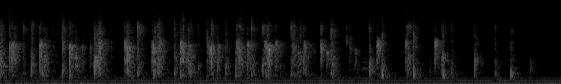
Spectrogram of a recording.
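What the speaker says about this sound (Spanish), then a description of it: "Dan un aplauso al Señor por usted." A church congregation claps steadily in a quiet hall during a worship service, with many hands beating in a rhythmic, fairly faint patter that carries on for several seconds before tapering off.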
